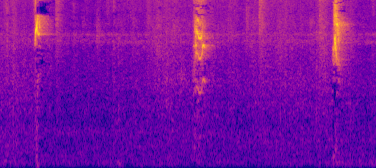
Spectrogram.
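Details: Female Double-collared seedeater calling to stir males to sing: three thin, high, clipped notes spread over about five seconds, separated by near silence and low hiss.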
